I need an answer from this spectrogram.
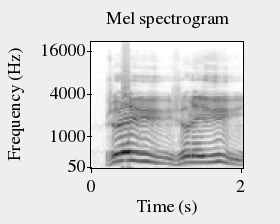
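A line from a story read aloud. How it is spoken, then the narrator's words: Exclaiming. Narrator (French): s'écriait-il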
